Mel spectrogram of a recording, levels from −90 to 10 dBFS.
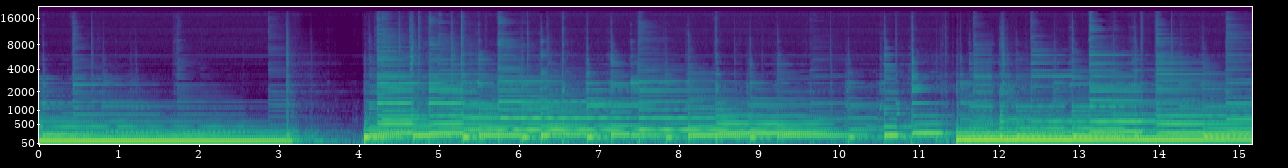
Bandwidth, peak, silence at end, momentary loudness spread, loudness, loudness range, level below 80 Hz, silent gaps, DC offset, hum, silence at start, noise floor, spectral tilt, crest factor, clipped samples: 10 kHz; -4 dBFS; 0 s; 8 LU; -17 LUFS; 6 LU; -44 dBFS; none; under 0.1%; none; 0 s; -44 dBFS; -9 dB/octave; 12 dB; under 0.1%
